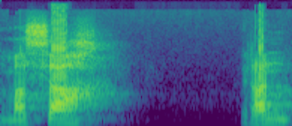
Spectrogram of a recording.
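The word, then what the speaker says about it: משיח: 그리스도, 헬라어로 크리스토스라고 하는 말은 기름 부음을 받은 자라고 하는, 히브리어의 메시아, 정확한 발음은 마사흐란 단어를 헬라식으로 표현한 것입니다.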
